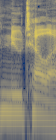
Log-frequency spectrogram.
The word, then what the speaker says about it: Nutella: So back to our NFL Nutella, and it is Nutella. I looked it up. – Oh, okay. I've been saying it wrong all these years, which probably just makes sense because it's me.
